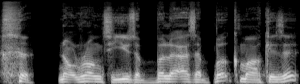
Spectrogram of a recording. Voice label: Ambient Barks, en; Warframe; Mall Romance; Quincy

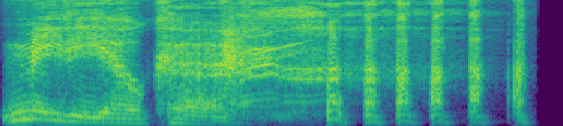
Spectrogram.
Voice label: Battle Taunt, Dialog; Kuva Lich; Persona C

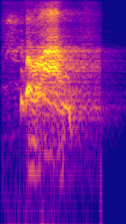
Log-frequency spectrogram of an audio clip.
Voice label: Sprout Vocal Surprised

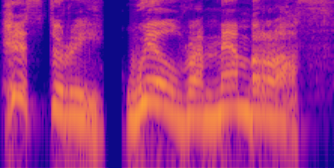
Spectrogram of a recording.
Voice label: Attack Prime Grineer Female; Tau; Battle Barks

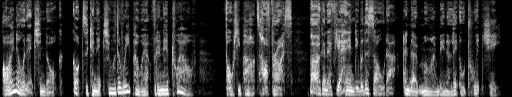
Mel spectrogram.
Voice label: Female Scum, en; Dialog; Warframe; Solaris Venus

